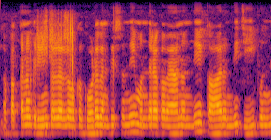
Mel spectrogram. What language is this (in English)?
Telugu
